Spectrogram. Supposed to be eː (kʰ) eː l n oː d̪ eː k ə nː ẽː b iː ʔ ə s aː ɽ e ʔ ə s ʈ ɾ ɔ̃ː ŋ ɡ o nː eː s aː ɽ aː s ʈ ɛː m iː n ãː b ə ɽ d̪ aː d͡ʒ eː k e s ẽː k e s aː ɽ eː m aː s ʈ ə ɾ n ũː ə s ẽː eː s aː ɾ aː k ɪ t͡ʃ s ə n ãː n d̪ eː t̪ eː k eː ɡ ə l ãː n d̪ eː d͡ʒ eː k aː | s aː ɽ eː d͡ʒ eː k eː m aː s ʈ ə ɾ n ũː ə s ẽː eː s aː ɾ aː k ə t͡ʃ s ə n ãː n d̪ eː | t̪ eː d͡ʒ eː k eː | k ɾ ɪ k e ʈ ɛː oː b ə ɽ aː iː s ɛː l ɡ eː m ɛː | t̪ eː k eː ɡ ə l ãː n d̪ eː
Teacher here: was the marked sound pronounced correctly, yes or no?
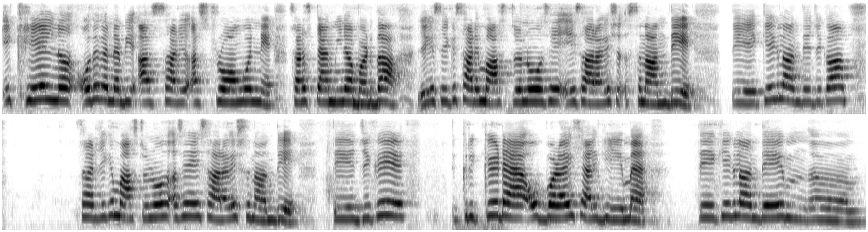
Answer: yes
